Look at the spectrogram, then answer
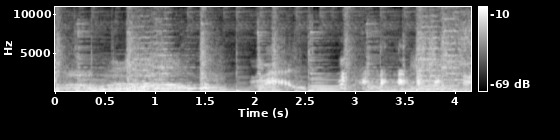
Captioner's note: צווחות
